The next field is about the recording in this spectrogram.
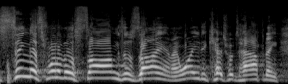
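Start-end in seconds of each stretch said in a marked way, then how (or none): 0.0-1.7 mocking demand. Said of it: "They said".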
